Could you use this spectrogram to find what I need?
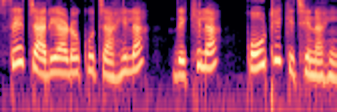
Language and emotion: Odia, neutral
